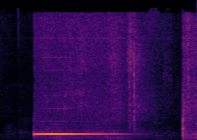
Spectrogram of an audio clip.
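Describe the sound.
Parliament voting signal sounding as a single steady electronic tone that starts abruptly and loud, holds for about a second and a half, then slowly fades out.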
